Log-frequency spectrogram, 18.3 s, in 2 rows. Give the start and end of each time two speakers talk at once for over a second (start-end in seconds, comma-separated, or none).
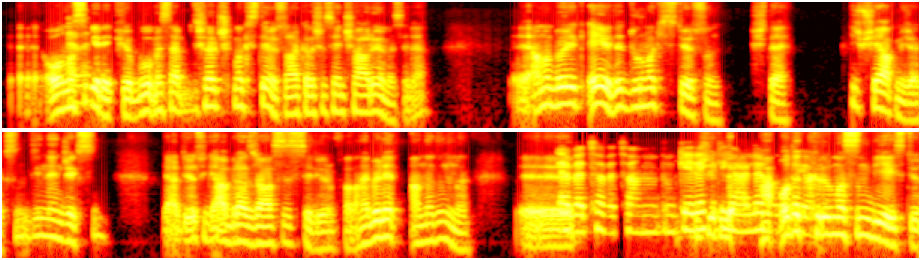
16.0-17.4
